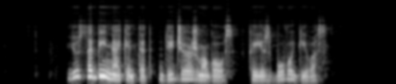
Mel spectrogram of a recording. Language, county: Lithuanian, Vilnius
